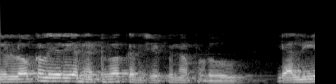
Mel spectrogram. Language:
Telugu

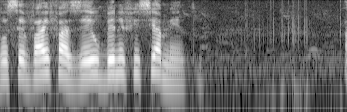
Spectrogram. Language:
Portuguese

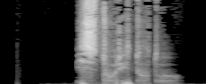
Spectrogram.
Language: Portuguese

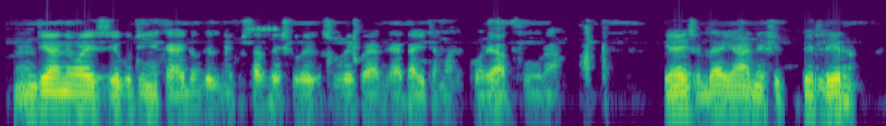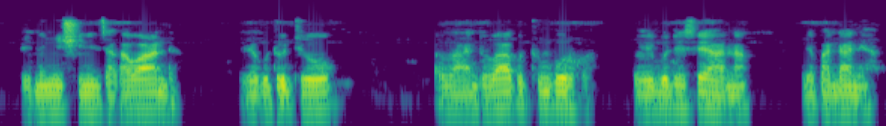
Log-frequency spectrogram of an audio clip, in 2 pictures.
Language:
Ndau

